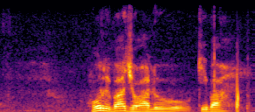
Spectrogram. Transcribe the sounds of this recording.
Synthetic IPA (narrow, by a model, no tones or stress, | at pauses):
hʊrɪbad͡ʒɔalokʼɪba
